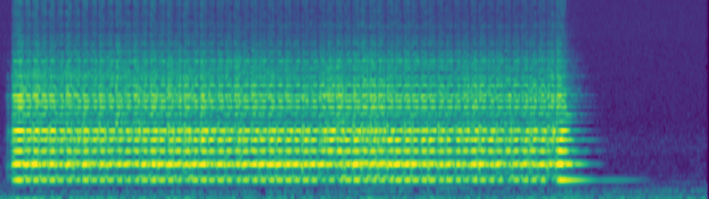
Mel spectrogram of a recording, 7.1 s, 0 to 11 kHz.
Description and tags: violin tremolo A#2
violin, tremolo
